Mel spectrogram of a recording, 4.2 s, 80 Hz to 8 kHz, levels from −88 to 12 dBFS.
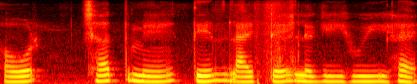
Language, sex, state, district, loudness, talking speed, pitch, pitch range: Hindi, female, Himachal Pradesh, Shimla, -16 LUFS, 115 wpm, 185 Hz, 180-200 Hz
